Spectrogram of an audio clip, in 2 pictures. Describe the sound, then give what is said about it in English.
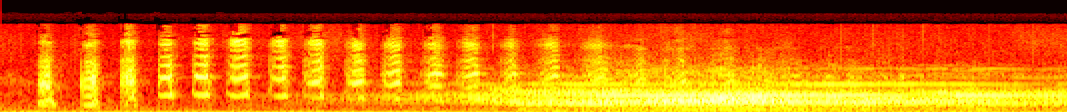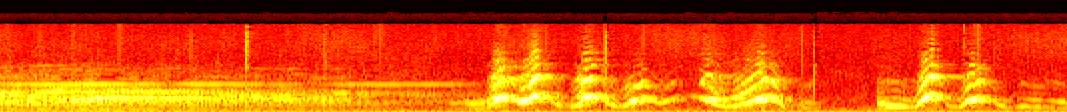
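A dog named Blackie barks in a rapid, even run of about a dozen short, sharp barks at the start while being put on a leash. A longer tonal sound and a few louder bursts follow. “Down, Blackie. Down, I say. Oh, if you keep squirming, I'll never get you on a leash.”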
